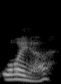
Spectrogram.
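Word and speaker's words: olla: that more great question it's o-l-l-a because it comes from the Spanish uh word for a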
